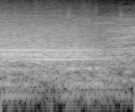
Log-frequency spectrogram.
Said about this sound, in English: Just listen to that crowd. I mean, that's just Rhodes atmosphere here.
